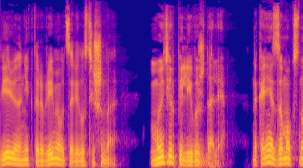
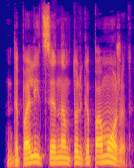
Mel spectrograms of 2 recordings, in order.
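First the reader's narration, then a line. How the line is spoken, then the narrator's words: Snorting. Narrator (Russian): хмыкнул я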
